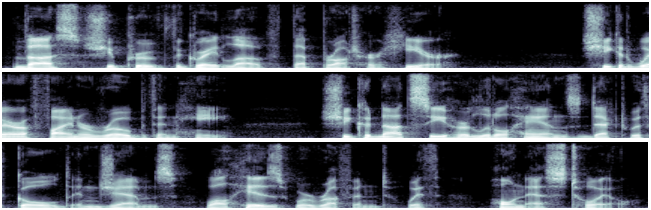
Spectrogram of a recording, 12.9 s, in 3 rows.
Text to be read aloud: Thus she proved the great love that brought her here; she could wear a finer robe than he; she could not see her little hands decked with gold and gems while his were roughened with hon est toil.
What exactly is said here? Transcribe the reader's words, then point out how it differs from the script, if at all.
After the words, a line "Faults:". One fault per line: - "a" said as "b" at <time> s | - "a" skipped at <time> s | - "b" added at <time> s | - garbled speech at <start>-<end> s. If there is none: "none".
Thus she proved the great love that brought her here; she could wear a finer robe than he; she could not see her little hands decked with gold and gems while his were roughened with hon est toil.
Faults:
none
